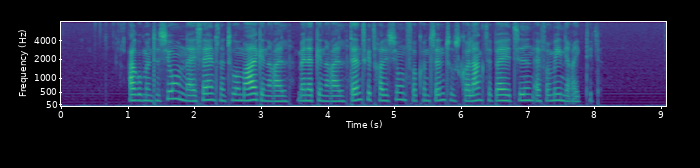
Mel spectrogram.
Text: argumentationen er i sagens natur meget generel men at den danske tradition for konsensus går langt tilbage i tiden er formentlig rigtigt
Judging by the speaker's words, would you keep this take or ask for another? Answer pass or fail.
fail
